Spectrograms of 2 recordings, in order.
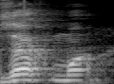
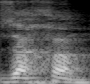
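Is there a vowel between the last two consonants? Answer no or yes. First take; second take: no; yes. First: The final consonants are said together without a vowel. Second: A vowel is inserted between the final consonants.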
